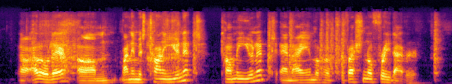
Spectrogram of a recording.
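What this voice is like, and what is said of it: Speaks with a noticeable accent. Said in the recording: “That accent, where is that? ... Where am I hearing that from? ... what area of the world did you grow up in that gave you this accent?”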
